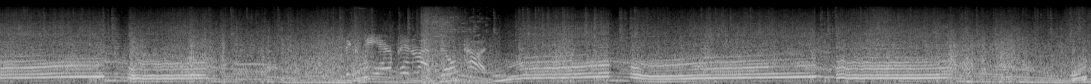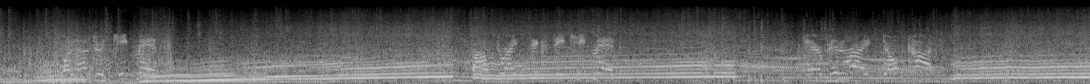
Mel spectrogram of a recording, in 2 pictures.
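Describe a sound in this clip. Tyres crunch and skid on loose gravel.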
